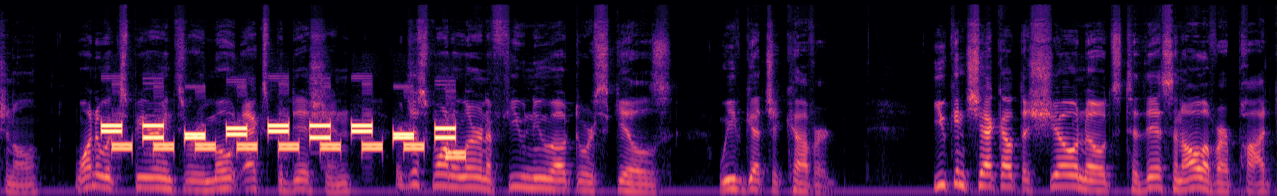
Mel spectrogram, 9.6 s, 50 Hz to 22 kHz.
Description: Multi-frequency trunk signalling (R2, with the far end's replies), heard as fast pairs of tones, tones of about 160 ms, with speech in English. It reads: 971597914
